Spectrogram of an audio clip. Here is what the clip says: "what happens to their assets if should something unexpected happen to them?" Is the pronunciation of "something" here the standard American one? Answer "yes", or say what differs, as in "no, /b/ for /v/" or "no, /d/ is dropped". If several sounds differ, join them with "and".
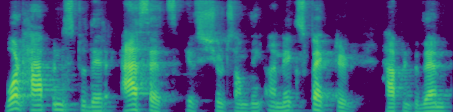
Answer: no, /t/ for /θ/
